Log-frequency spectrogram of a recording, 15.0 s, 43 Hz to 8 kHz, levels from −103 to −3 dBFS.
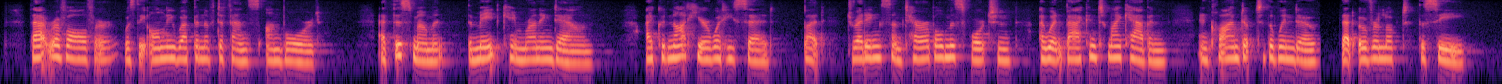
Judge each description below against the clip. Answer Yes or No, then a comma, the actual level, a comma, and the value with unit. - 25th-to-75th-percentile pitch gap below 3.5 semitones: Yes, narrow, 2.5 semitones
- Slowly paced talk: No, average, 185 wpm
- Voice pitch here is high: Yes, high, 205 Hz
